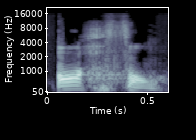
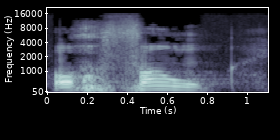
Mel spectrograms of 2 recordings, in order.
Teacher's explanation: reparem que a sílaba tônica está na penúltima sílaba. Por isso é uma paroxítona.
